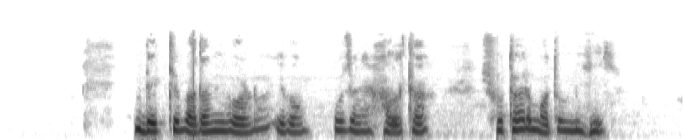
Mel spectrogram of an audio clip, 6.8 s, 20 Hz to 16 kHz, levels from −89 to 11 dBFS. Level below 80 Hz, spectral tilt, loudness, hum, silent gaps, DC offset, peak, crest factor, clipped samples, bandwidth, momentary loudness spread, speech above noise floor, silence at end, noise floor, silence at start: -56 dBFS; -9.5 dB/octave; -18 LUFS; none; none; under 0.1%; -2 dBFS; 16 dB; under 0.1%; 6.8 kHz; 10 LU; 71 dB; 0.8 s; -87 dBFS; 1.35 s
